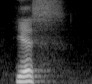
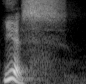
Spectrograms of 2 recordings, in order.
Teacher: It should be with a good falling tone, yes or no.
